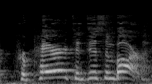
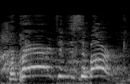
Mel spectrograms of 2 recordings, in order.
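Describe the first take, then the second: First: Mock captain's order, laughing a little; a playful command to a friend. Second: Higher mock captain's order; mock command. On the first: Telling her friend in the car, a mock order. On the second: Repeating the catchphrase to her friend, hammed-up order. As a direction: announce it like a ship's officer, laughing. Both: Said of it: "That's my phrase".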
